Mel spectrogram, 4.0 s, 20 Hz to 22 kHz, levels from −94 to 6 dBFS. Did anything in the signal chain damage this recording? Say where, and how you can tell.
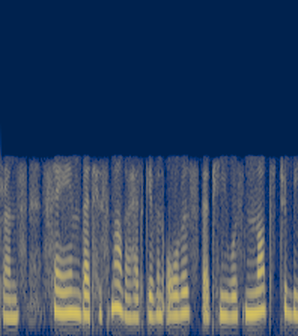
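No, no stage in the chain damaged this speech. What can be heard is G.711 telephone coding working as designed: the sound is confined to a line band of roughly 150 Hz to 3.4 kHz, consistent with A-law coding at 64 kbps, with at most a faint quantisation hiss riding under the level.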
